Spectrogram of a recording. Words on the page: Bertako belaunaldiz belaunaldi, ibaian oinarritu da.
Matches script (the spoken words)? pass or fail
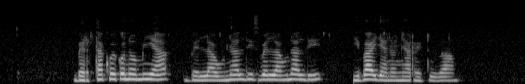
fail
